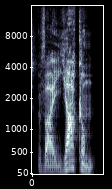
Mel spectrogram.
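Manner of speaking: Vayakum with stress on YA, not on the end; accent moved forward. Shown as a demonstration. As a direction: say Vayakum as va-YA-kum. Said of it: "get the accenting right".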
